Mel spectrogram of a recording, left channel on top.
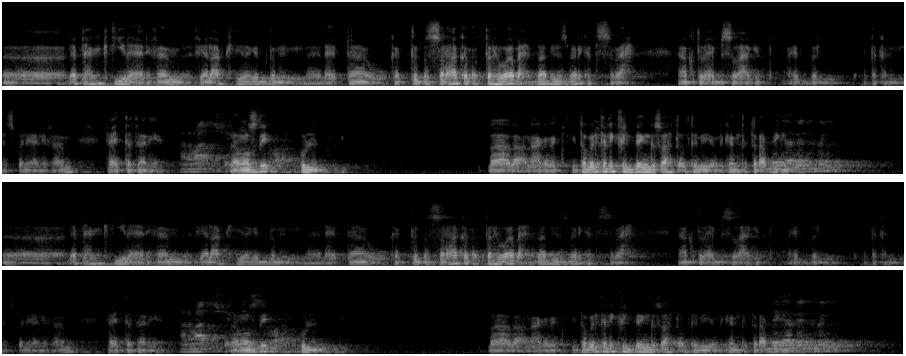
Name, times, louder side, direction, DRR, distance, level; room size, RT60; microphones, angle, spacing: voice 1, 0.0-6.3 6.6-8.4 8.7-10.6 11.3-12.2 13.9-16.9, left 5 dB, 85° left, 0.5 m, -32 dB
Distorted bass drum, 0.7-8.0, left 4 dB, 65° left, 0.8 m, -57 dB
voice 2, 10.8-12.0 16.6-17.3, right 1 dB, 15° right, 3.3 m, -38 dB
8.9 x 7.5 x 8.6 m
head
